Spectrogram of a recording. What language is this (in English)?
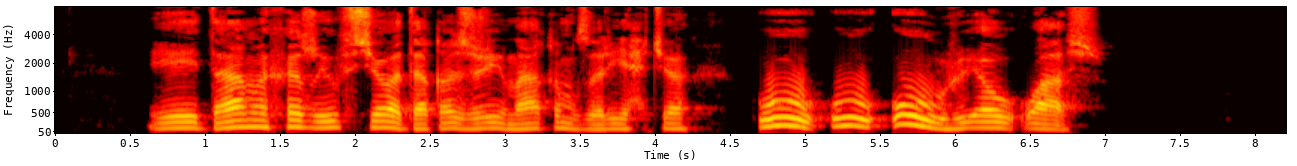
Kabardian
